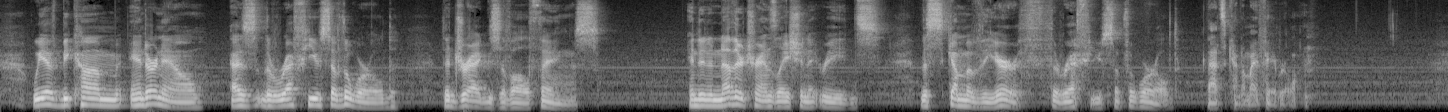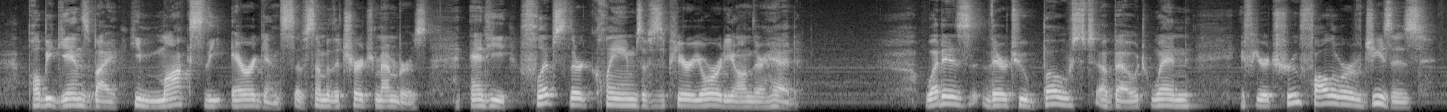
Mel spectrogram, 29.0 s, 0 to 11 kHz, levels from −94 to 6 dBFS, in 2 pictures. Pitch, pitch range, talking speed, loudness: 135 Hz, 115-145 Hz, 155 wpm, -18 LUFS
